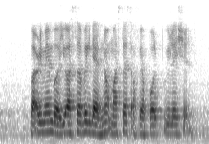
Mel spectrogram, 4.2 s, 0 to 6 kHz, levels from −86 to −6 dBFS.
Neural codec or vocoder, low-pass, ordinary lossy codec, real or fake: none; 5.4 kHz; MP3, 48 kbps; real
